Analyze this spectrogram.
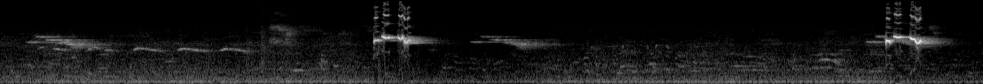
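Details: Sooty-headed bulbul challenging a rival with two brief bursts of loud, bright whistled notes several seconds apart, softer descending chirps from other birds in between, and a low hum beneath.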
